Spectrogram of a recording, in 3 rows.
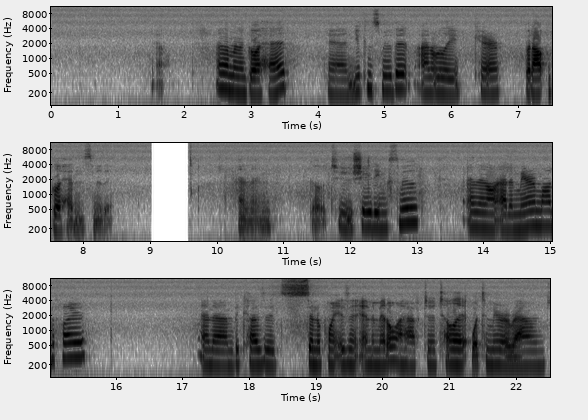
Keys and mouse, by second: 0.5-3.5 drag, 5.5-12.0 drag, 19.4-22.0 drag.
